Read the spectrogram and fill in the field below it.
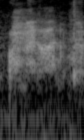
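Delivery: breathless starstruck whisper; awed whisper. Retold or imitated. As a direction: gasp it out under your breath. Starstruck seeing her name signed.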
